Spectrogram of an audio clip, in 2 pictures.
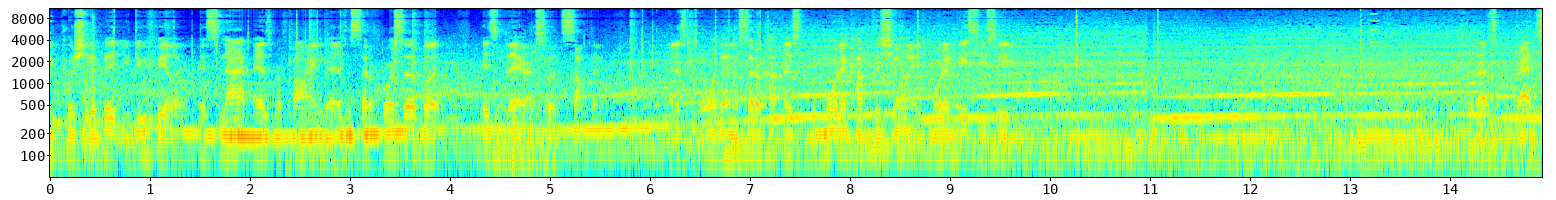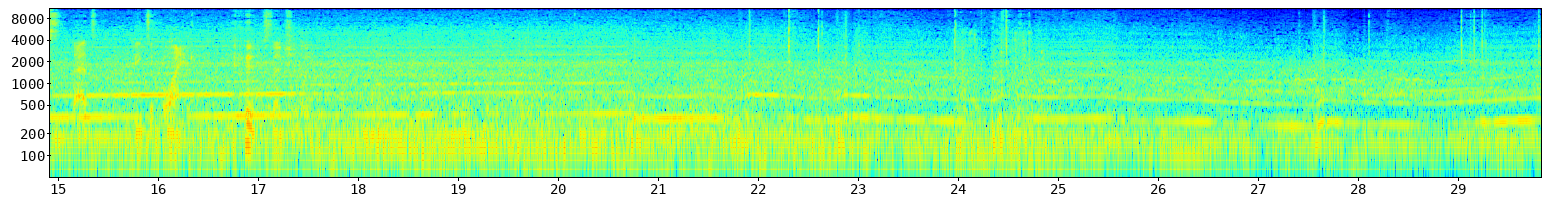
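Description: A racing car engine roars, its pitch rising through the gears and dropping into corners.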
